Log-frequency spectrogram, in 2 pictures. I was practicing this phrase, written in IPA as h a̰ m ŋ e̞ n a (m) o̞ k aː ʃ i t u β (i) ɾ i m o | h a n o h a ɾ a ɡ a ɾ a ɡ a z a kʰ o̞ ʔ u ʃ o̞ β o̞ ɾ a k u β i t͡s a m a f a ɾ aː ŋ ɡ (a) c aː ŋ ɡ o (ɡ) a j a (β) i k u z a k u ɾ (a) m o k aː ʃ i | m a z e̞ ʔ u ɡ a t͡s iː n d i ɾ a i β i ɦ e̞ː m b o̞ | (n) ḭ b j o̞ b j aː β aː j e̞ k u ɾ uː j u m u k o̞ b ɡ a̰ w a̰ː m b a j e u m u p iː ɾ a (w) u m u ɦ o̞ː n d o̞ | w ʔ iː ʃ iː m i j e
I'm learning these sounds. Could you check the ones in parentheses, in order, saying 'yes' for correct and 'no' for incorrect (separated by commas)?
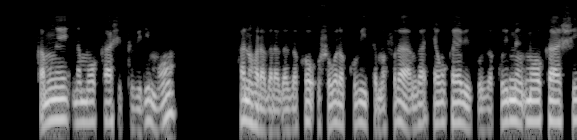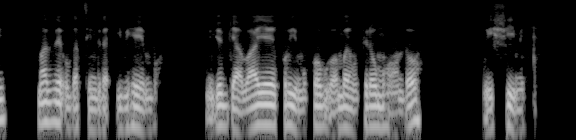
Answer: yes, yes, yes, no, yes, no, yes, yes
